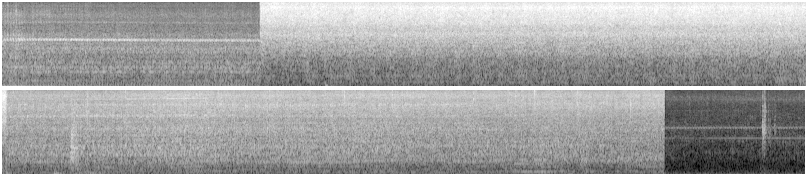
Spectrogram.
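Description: A truck engine idles briefly. Then a loud, steady hiss of shelled corn pouring from an auger spout into the grain trailer starts suddenly, goes a little duller about eight seconds in, and drops away sharply near the end.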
